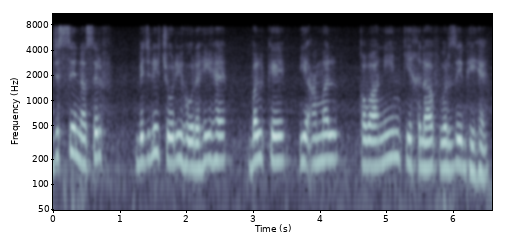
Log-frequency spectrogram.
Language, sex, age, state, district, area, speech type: Urdu, male, 18-30, Delhi, North East Delhi, urban, spontaneous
